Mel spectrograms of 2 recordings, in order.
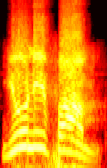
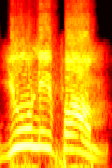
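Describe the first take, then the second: No difference in how they are said.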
